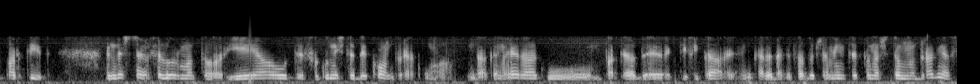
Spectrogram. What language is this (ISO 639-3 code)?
ron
